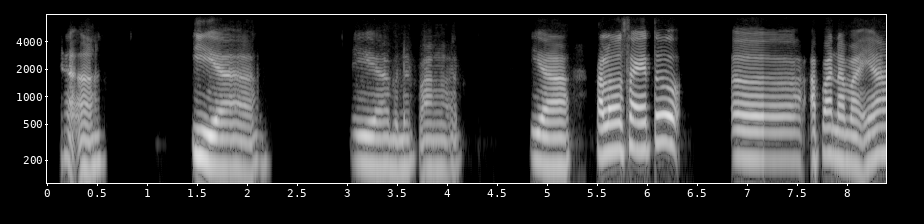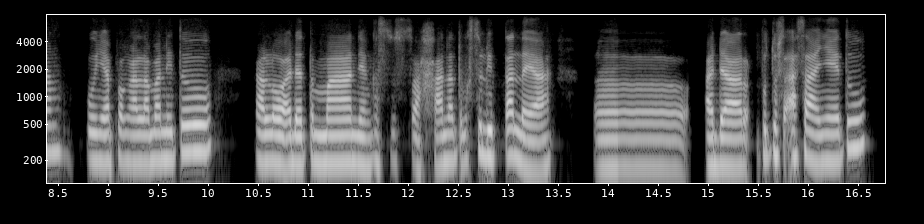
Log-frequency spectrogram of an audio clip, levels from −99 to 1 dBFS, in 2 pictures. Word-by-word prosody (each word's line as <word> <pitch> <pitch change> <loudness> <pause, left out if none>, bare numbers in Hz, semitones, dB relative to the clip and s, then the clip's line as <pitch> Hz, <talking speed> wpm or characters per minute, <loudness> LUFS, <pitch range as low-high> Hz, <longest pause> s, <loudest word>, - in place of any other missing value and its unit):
Heeh. 170 -5 -2 1.1
Iya. 190 -5 +7 1.3
Iya, 185 -1 +1 0.2
benar 170 +1 -5
banget. 170 0 -8 0.7
Iya. 195 -2 +2 0.5
Kalau 235 +2 +5
saya 260 -2 +5
itu, 265 +5 -2 0.7
eee, 205 -1 0 0.2
apa 230 +3 -2
namanya, 190 0 0 0.5
punya 195 -2 0
pengalaman 195 0 0
itu, 235 +4 -2 0.7
kalau 190 -1 +3
ada 180 +1 +3
teman 185 0 +3
yang 175 - -2
kesusahan 180 -1 -6
atau 190 -1 -6
kesulitan 220 0 +1
lah 175 - +2
ya. 160 - +2 0.5
Eee, 170 0 -4 0.3
ada 175 0 +3 0.3
putus 220 0 -4
asanya 200 -2 +1
itu 275 +7 -2
190 Hz, 105 wpm, -23 LUFS, 175-205 Hz, 1.3 s, Iya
